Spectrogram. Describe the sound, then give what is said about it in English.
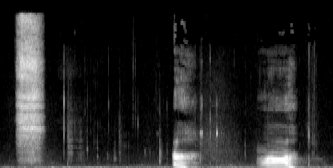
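A short sharp hiss bursts out, followed by two strained, effortful grunts a second apart, as someone struggles to get a beer open. “Yes, I have beer, and it was giving me problems opening.”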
